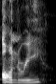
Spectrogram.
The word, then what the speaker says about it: Henri: I believe it's Henri. – Oh, what am I? – Really? – How it's spelled. – Oh, yeah, same. I look at like, oh, Henry. And then I hear the news reporter's like, Henri.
